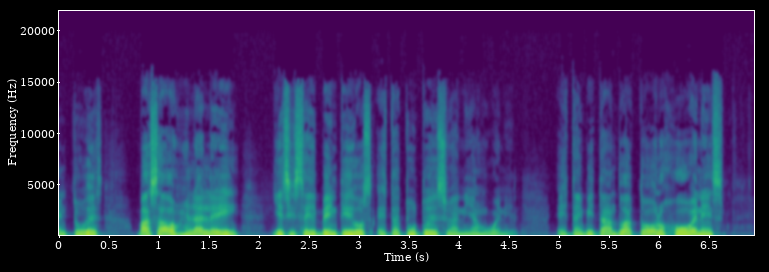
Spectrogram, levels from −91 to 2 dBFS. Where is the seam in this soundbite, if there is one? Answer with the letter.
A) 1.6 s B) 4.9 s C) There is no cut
B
